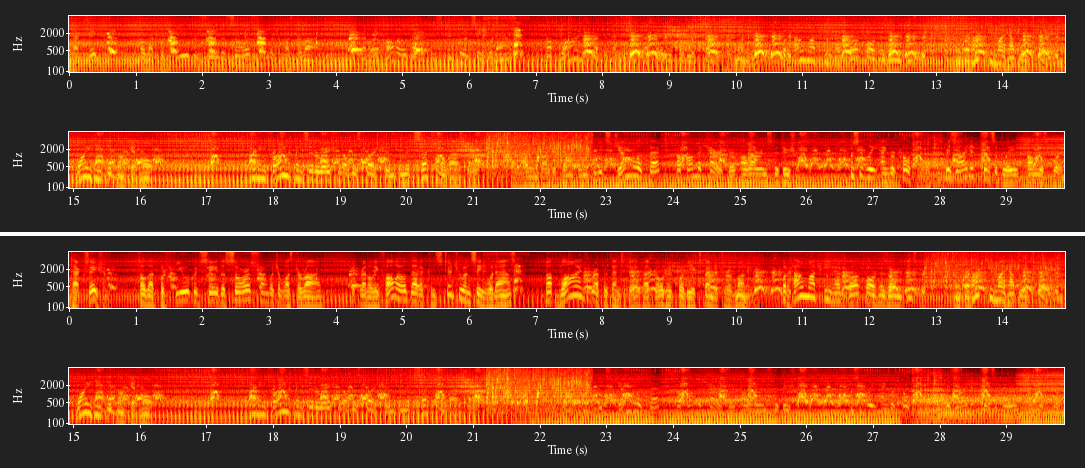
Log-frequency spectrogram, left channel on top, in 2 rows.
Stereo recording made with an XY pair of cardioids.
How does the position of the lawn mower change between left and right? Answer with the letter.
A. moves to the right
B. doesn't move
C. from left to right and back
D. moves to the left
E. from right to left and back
A.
